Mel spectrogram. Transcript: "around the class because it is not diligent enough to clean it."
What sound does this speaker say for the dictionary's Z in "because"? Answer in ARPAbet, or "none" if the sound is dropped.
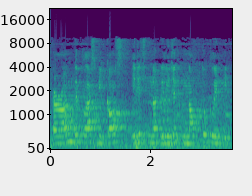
S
